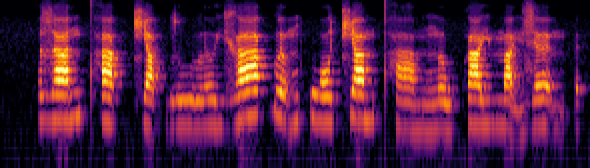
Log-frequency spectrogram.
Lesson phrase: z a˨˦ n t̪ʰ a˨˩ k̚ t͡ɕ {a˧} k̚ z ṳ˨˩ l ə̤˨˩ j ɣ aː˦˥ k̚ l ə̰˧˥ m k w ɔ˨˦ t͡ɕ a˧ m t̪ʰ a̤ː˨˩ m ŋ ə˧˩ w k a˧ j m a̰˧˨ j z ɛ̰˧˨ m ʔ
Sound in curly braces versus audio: incorrect: a˨˩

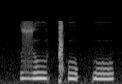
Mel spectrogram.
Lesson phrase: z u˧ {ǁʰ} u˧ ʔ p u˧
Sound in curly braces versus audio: correct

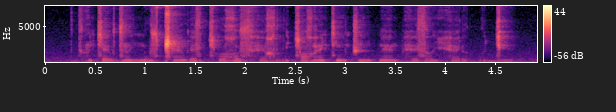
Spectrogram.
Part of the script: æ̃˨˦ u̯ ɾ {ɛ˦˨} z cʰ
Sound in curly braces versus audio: correct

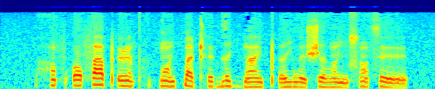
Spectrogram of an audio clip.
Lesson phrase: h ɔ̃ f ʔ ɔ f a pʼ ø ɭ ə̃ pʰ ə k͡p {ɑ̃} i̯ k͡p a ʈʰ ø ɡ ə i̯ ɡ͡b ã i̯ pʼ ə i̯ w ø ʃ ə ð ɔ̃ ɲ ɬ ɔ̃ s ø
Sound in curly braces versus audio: incorrect: ɔ̃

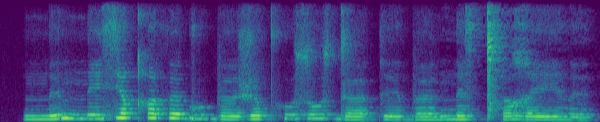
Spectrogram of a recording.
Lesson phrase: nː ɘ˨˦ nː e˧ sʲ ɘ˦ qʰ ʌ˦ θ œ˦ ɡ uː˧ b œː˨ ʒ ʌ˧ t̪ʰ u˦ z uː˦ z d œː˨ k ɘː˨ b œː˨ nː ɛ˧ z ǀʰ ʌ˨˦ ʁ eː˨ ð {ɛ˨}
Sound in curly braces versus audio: incorrect: ɘ˨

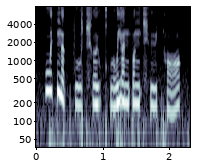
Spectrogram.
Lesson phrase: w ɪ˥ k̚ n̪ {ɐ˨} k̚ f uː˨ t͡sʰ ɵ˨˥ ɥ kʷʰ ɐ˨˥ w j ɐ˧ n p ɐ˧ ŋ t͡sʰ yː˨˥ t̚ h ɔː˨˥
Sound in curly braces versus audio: correct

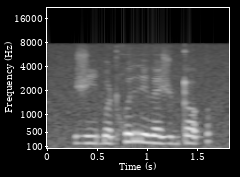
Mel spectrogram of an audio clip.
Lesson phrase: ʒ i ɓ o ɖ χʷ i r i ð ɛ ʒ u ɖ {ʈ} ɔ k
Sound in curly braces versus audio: correct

